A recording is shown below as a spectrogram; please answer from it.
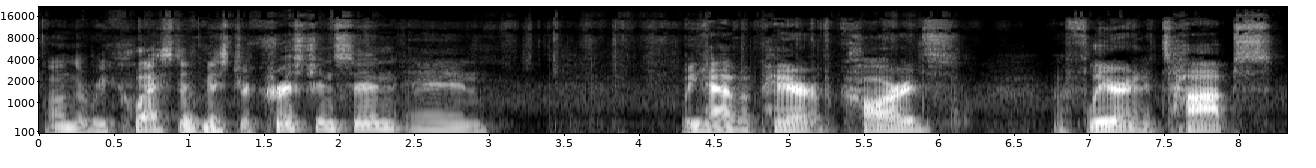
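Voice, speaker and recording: A man's voice: mid-range voice, expressive, slow pace, creaky, pushed and bright. A middle-aged man vlogging as a collector, narrating in a casual, upbeat show-and-tell way with chatty asides.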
